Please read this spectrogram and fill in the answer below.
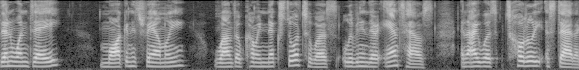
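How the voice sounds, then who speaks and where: In a plain, everyday voice with an American accent, the speaker talks at a fairly slow pace with fairly even intonation. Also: woman, fairly low pitch for a woman. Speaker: childhood friend. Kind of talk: documentary interview.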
